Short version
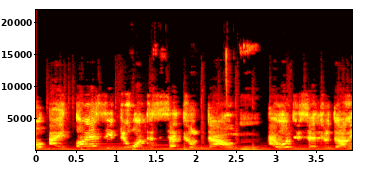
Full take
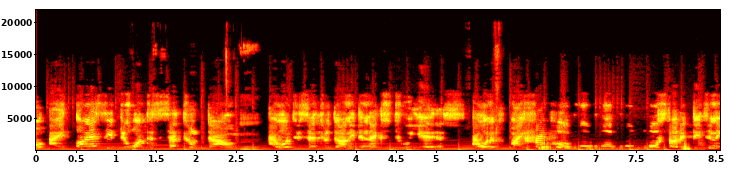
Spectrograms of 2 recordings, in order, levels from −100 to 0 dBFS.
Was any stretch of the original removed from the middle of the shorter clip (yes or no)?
no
